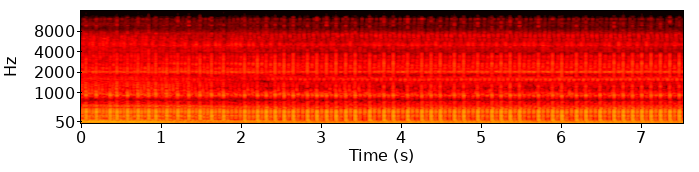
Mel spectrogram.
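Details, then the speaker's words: Small M12B model engine on white gas, warm, needles leaned an eighth of a turn: fast, even buzzing beat holds steady with no stumbling or surging; running cleanly. "all right guys well there you have it at least this one here does run on white gas so there you go"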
